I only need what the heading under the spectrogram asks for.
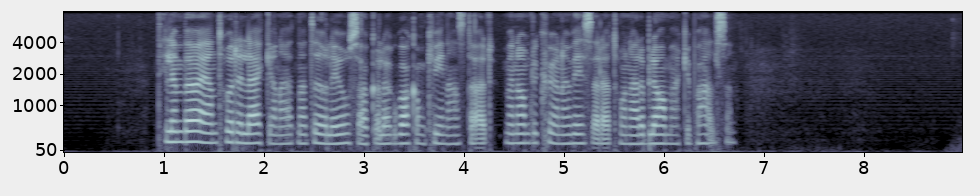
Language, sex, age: Swedish, female, 17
